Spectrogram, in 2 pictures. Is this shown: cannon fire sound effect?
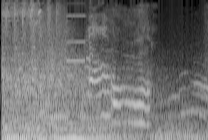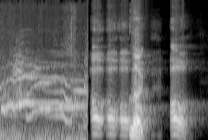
no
